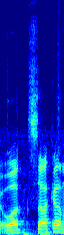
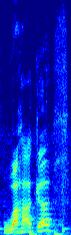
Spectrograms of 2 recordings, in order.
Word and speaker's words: Oaxaca: Al primo posto invece c'è un'altra città messicana che è Oaxaca, che si scrive Oaxaca, ma si dice Oaxaca, e che è stata eletta appunto città più bella del mondo nel 2020.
